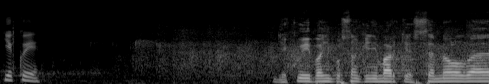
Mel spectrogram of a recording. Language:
Czech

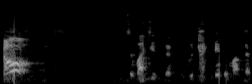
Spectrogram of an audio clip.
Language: Pashto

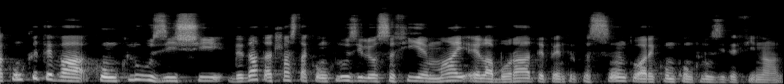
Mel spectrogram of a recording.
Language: Romanian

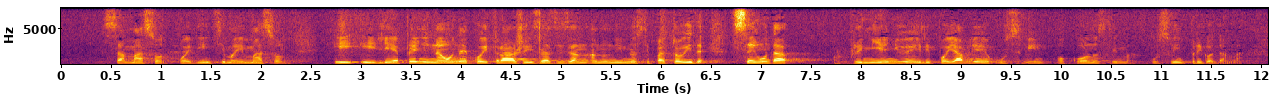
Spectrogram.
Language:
Croatian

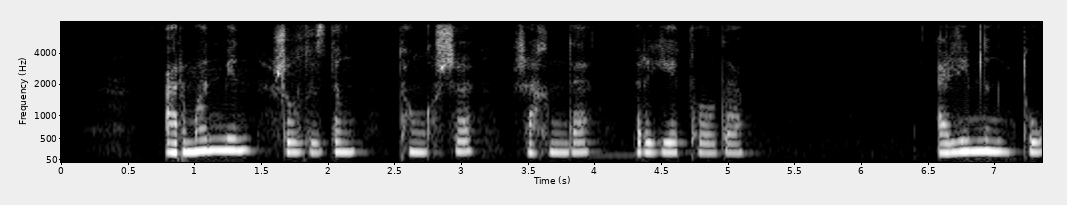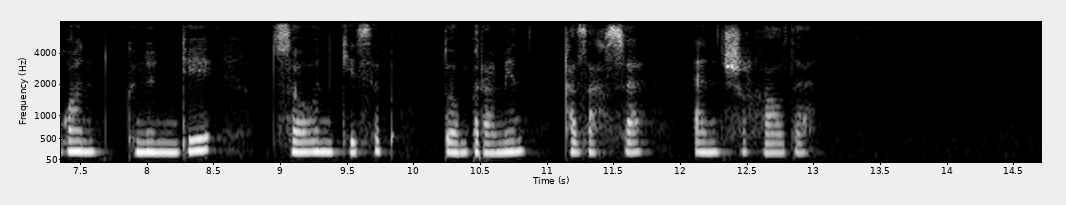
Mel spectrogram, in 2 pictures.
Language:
Kazakh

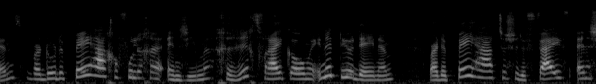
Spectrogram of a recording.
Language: Dutch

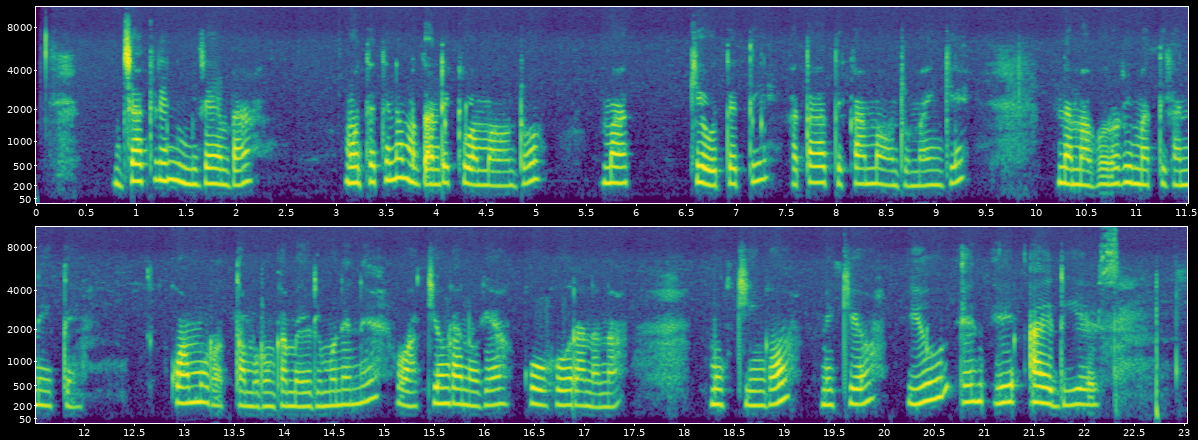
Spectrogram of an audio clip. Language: Kikuyu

